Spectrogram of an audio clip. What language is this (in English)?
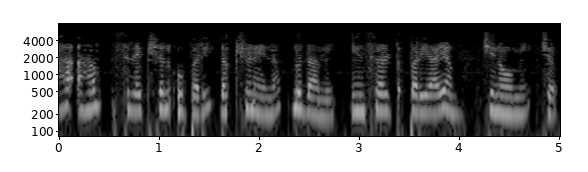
Sanskrit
